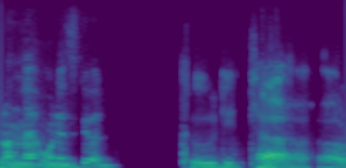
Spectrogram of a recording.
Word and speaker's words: coup d'état: But yeah, but your pronunciation on that one is good. Coup d'etat.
